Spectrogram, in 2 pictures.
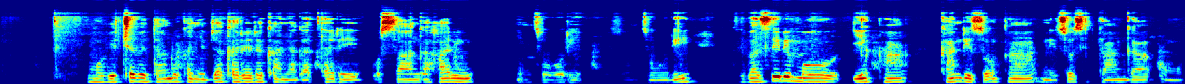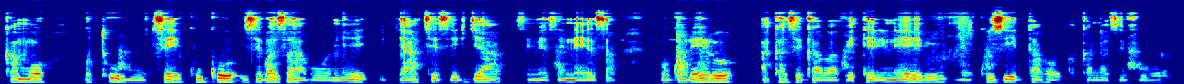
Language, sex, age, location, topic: Kinyarwanda, male, 18-24, Nyagatare, agriculture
